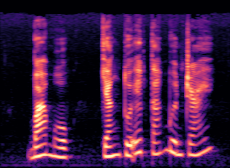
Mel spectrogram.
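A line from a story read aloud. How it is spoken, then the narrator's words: Shouting. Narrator (Vietnamese): Lương quát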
